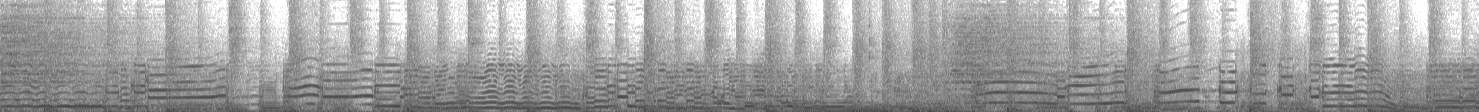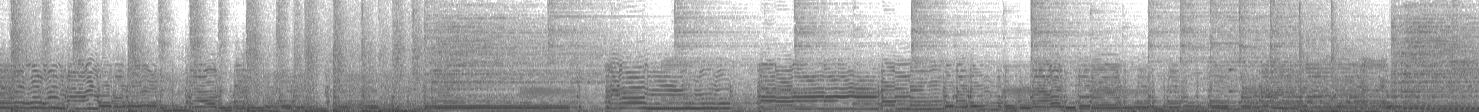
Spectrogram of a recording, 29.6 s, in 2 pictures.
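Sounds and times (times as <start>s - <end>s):
Gibson Les Paul Special electric guitar with P90 pickups: 0.0s - 29.5s.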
